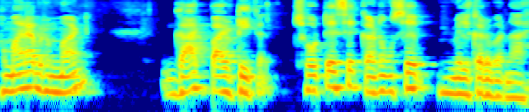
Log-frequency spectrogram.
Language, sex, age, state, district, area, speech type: Hindi, male, 45-60, Madhya Pradesh, Ujjain, urban, spontaneous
